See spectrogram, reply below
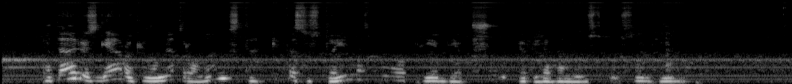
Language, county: Lithuanian, Vilnius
